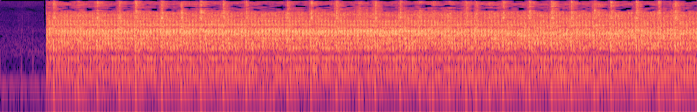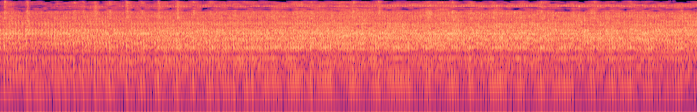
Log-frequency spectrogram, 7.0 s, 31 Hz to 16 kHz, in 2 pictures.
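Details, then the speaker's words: Toro 51976 25cc two-stroke straight-shaft trimmer, after replacing brittle fuel line and repairing the recoil starter, fires first pull and holds a steady high buzz rising slightly; runs well. "That's all it was, man. It's amazing, huh?"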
